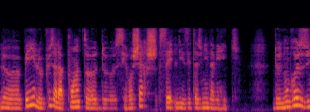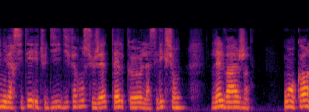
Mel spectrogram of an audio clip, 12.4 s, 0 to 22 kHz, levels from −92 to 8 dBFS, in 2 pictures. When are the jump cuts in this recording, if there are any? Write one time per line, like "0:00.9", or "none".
none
